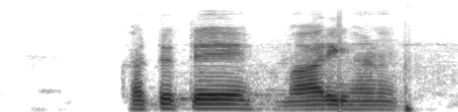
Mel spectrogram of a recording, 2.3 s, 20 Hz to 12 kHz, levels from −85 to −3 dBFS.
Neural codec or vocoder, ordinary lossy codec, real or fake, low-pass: none; Opus, 24 kbps; real; 10.8 kHz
